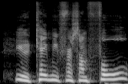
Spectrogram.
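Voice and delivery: bad threatening voice, high-pitched and slow. Quoting lines to another speaker: attempted Joe Pesci impression. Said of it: "I can't do Pesci".

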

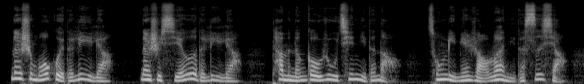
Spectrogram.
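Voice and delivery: ordinary delivery

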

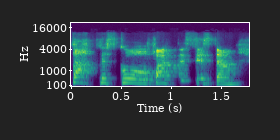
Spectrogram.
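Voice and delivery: angry outburst, spat out but reined in. Retelling what they used to scream while running anger: imitating own yelling. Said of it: "I could be yelling".

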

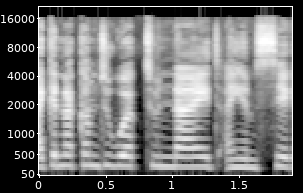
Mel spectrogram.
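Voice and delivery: put-on French accent in English. Act out a dancer calling in sick from Lion King, imitating Kadeen's French accent. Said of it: "She was French".

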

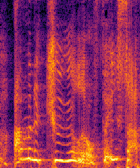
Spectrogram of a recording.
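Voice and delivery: put-on sweet, high, cutesy baby talk. Retelling how a friend talks to dogs, imitating cutesy dog talk. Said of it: "cute it up".

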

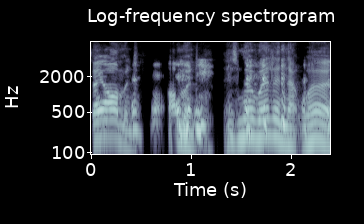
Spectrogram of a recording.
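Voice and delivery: grumpy, scolding woman's voice.

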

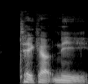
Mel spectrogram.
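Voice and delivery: mock whispered talking. Retelling a movie fight scene's inner monologue: imitating whispered inner monologue. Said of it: "whisper talking in his brain".

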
